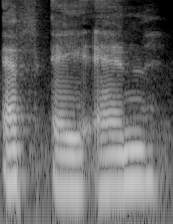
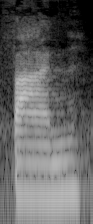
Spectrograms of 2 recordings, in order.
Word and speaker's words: fan: If you looked up F-A-N as the Pinyin spelling of fahn, you probably saw a bunch of these. F-an, fahn. F-A-N in Pinyin is pronounced fahn. Not fan.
